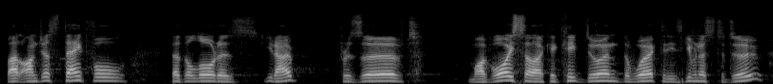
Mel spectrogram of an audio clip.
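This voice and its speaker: A hoarse, croaky man preaches to a crowd, firing off earnest rhetorical questions. His voice sits a little higher than most men's and sounds close and dry, with no room echo. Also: normal speed, a bit bright. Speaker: conference speaker. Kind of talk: sermon.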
